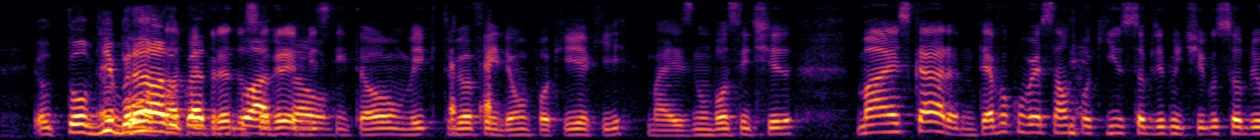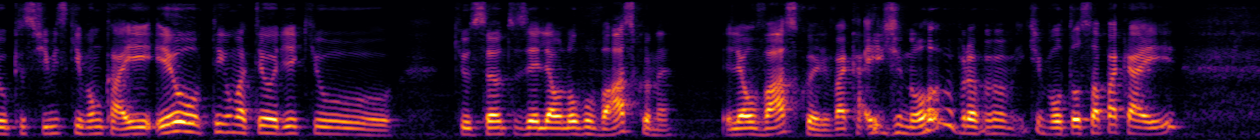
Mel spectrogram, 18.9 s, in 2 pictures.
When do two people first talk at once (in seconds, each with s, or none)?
0.7 s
